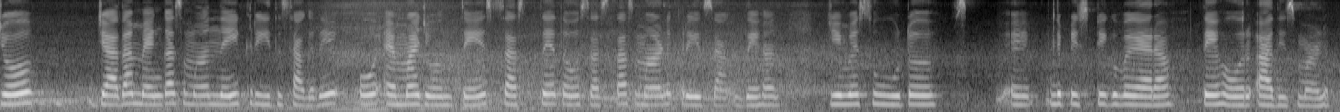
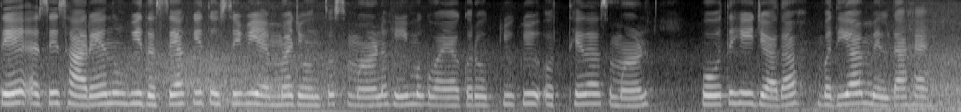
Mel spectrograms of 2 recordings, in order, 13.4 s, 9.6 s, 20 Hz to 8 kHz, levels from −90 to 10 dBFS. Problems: none marked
